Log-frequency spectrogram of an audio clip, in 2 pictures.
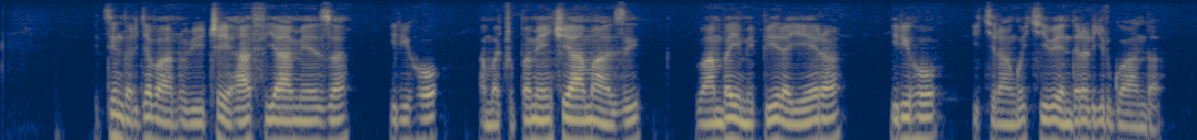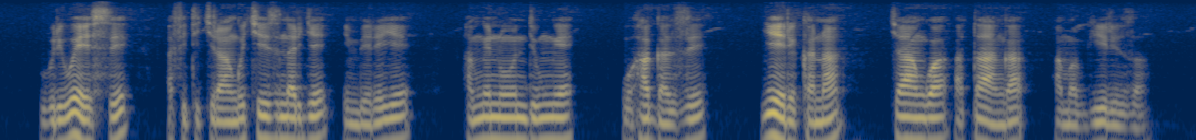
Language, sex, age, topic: Kinyarwanda, male, 25-35, government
